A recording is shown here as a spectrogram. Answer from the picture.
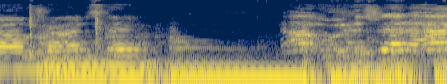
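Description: Live band music in a club, carried by loud, deep, held bass notes; near the middle a low note sounds almost on its own for about a second before the other parts come back in.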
